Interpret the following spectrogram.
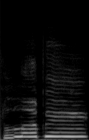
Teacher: the T often drops, the vowel in me weakens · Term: lemme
